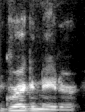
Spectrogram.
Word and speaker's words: Gregonator: Yo, aka aka the Gregonator. Rhymes with Narrator.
